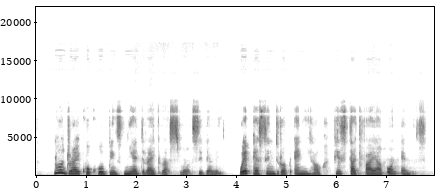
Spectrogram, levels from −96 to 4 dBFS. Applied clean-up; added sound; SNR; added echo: neural mask model DeepFilterNet 3.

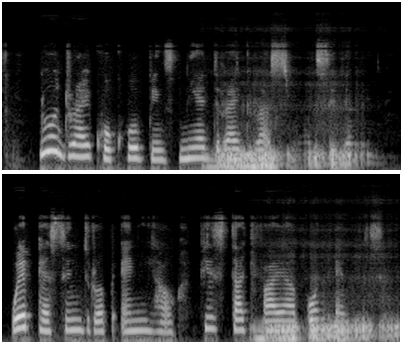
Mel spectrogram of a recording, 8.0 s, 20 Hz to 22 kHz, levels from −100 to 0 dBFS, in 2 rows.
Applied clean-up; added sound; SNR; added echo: neural mask model RNNoise.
